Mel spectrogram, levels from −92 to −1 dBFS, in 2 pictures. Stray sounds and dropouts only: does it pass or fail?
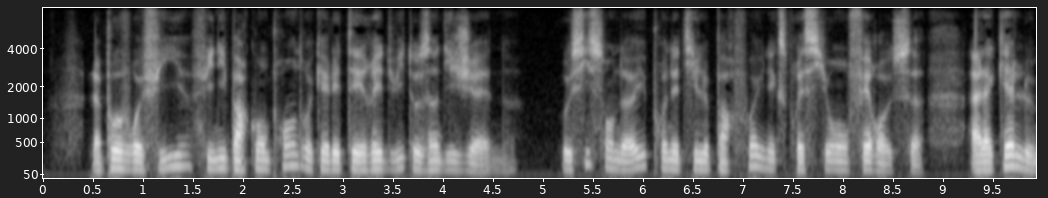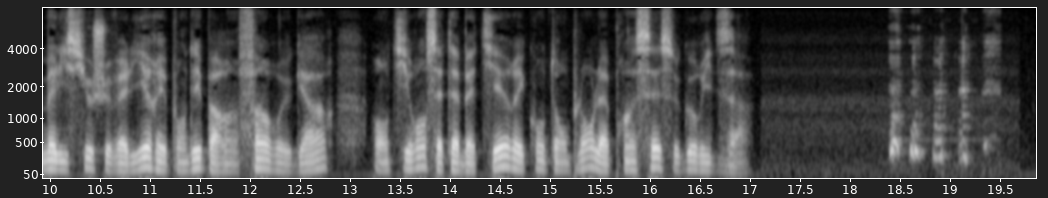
fail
